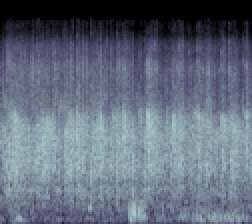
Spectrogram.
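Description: A crowd claps steadily in a dense, sustained burst of applause, loud and continuous throughout, with no voices standing out above the clapping.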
